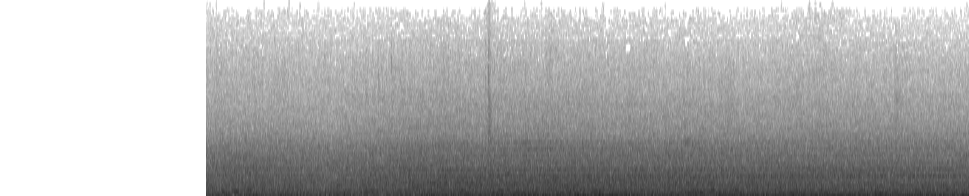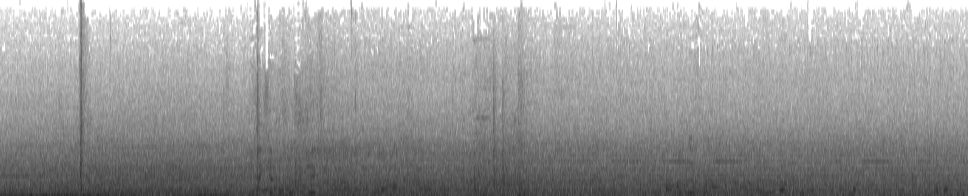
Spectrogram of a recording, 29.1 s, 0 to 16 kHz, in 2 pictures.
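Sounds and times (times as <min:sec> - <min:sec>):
diesel truck engines running: 0:03.1 - 0:29.0.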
